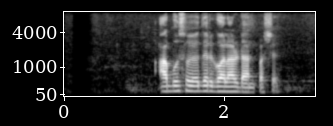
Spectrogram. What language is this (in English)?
Bangla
